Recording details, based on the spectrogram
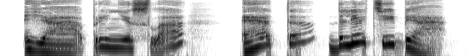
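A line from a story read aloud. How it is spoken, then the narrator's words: Trembling hoarse voice. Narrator (Russian): произнес голос, дрожащий и хриплый, но такой знакомый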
